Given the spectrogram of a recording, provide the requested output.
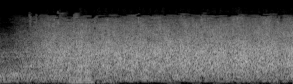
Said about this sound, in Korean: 고백할 때, 에, 한번 할 때, 수지에서는 여기 분당까지 들리도록 한번 박수를 치세요.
